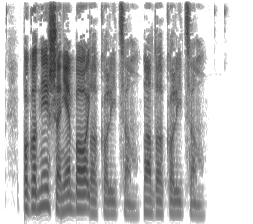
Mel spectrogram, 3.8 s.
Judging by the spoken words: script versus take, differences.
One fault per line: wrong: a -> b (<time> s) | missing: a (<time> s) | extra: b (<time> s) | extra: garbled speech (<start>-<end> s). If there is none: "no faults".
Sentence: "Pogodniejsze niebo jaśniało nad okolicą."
wrong: jaśniało -> okolicą (1.4 s)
